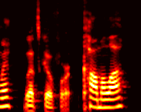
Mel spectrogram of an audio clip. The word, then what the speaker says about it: Kamala: let's go for it Kamala her name is kamla this is not hard y'all so okay so the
